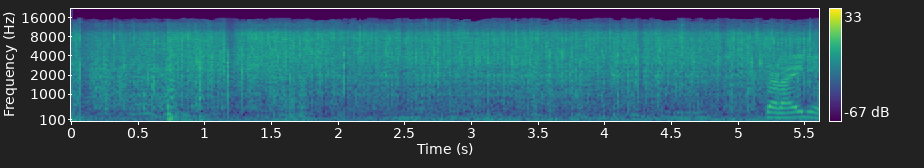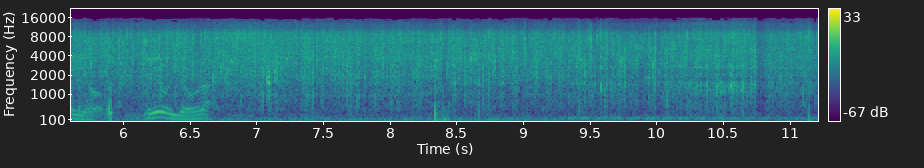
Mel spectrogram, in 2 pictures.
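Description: Oil sizzles and crackles loudly as a fish fries.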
